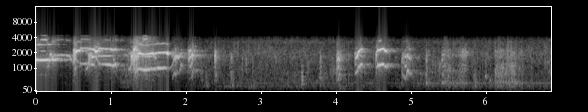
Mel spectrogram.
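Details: English Springer Spaniel puppies at play, a purebred litter. Loud sliding whines open the passage, then fade to scattered short yips and soft scratching, with a steady low hum and quieter gaps toward the end.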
